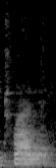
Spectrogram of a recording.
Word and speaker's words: trowel: Did you say that rhymes with towel? You're right. Trowel, towel, trowel, towel.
